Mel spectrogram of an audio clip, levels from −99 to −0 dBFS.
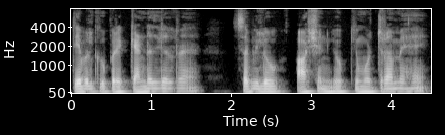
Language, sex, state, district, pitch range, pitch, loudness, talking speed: Hindi, male, Jharkhand, Ranchi, 90-105 Hz, 95 Hz, -22 LUFS, 215 wpm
